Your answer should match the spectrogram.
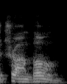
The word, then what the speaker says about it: trombone: That is that in New Orleans, you don't play the trombone or the clarinet. You play the trombone and the clarinet. There's a first syllable emphasis on these.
